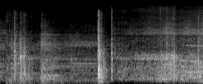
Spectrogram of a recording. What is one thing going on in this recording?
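A skateboard lands with a loud clack.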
